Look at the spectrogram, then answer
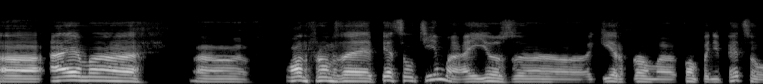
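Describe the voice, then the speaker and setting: A man talks at a very slow pace with medium pitch and ordinary pitch variation. The sound is dry and close, with no echo. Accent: Russian. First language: Russian. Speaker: caver and tree climber. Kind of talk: casual chat. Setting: video call. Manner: halting.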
